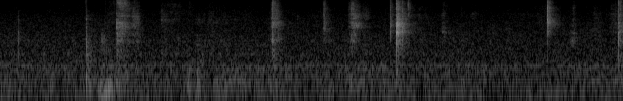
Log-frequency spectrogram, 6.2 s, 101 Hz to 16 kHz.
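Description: Plastic screw cap of a 20-year-old Crystal Pepsi bottle being twisted open, giving a scattered series of faint clicks and crackles, about eight in all, as the cap turns and its seal gives.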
